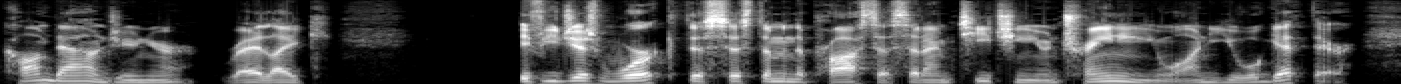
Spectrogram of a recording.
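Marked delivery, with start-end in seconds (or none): none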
